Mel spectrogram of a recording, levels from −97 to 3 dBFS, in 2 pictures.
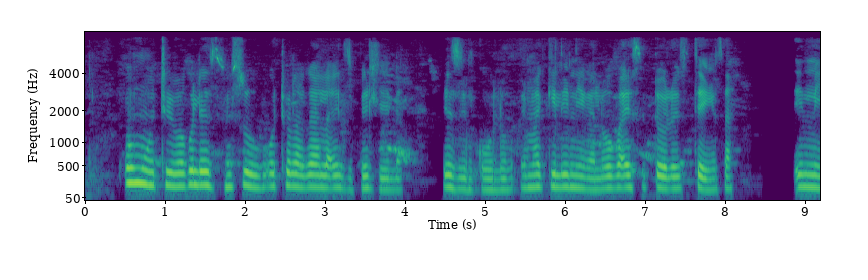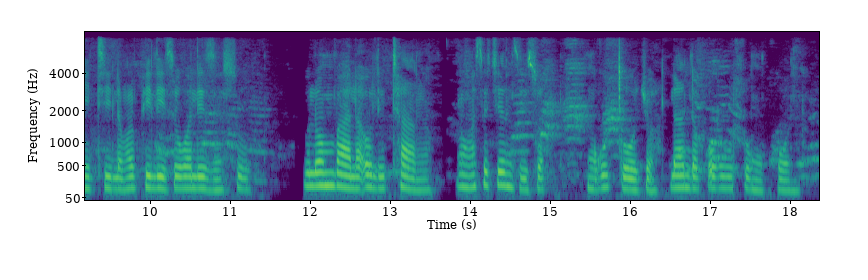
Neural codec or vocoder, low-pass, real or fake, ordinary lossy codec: none; 7.2 kHz; real; MP3, 64 kbps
